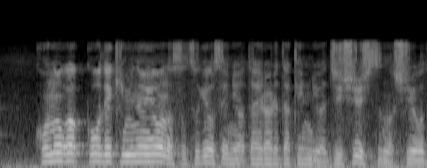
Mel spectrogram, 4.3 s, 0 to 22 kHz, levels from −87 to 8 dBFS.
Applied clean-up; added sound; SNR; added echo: none; none; none; none.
